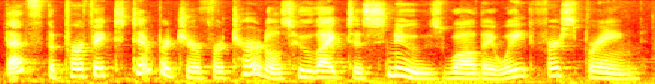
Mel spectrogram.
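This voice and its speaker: A woman with a medium-pitched, animated voice reads a children's picture book aloud at a moderate pace, like a teacher. Her storytelling is clear and emphatic, full of pointed questions and answers.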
